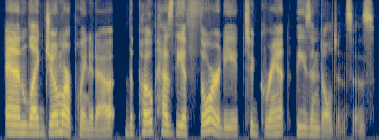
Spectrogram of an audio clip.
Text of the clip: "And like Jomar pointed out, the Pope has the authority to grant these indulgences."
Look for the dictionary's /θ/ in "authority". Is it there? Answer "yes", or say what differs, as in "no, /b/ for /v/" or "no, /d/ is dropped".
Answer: yes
